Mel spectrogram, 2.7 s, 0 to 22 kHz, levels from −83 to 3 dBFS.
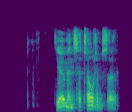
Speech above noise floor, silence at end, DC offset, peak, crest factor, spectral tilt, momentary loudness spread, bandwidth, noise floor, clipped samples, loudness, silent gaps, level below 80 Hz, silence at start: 38 dB; 0.35 s; under 0.1%; -2 dBFS; 18 dB; -2.5 dB/octave; 8 LU; 8.4 kHz; -55 dBFS; under 0.1%; -17 LUFS; none; -64 dBFS; 1.1 s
